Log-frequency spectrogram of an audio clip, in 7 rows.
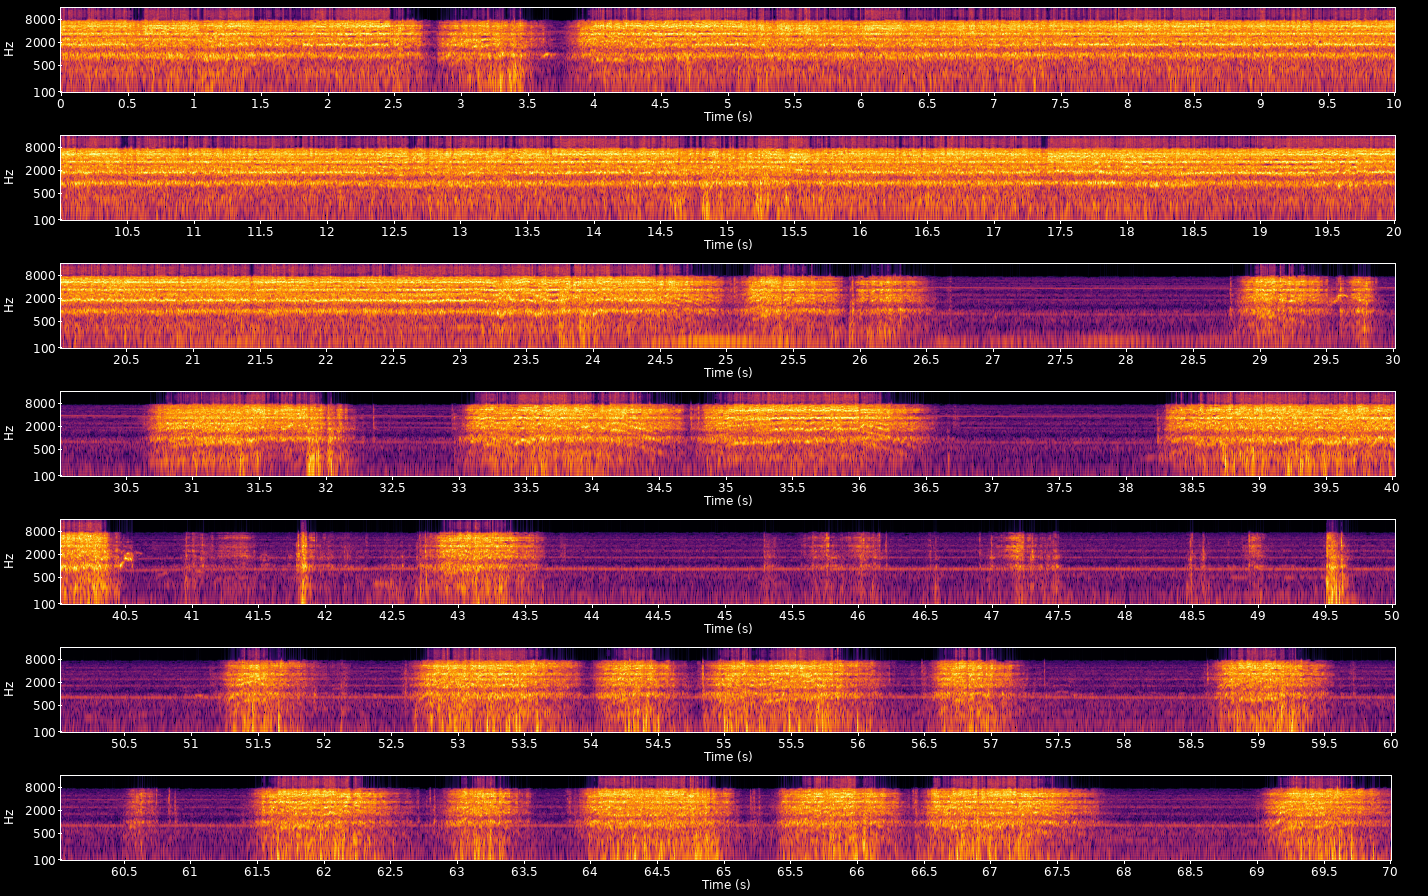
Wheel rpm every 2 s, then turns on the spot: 230, 120, 190, 230, 230, 230, 220, 250, 240, 220, 230, 230, 100, 0, 30, 110, 100, 140, 30, 150, 70, 30, 0, 0, 0, 20, 90, 90, 30, 40, 30, 50, 90, 90, 30.
none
